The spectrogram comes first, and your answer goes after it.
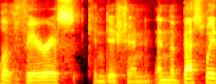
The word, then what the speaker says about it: varus: end that's called a varus condition and the best way to remember this is that varus rhymes with air and so air can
